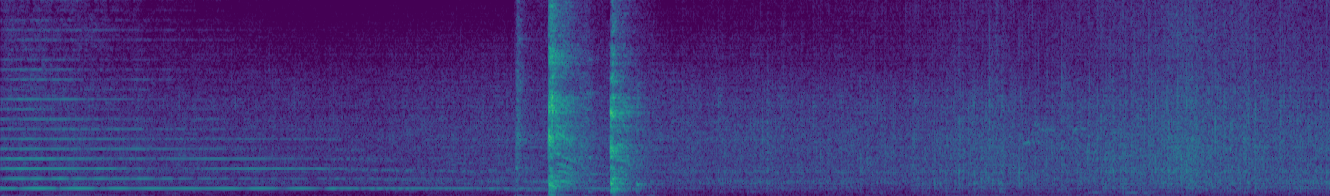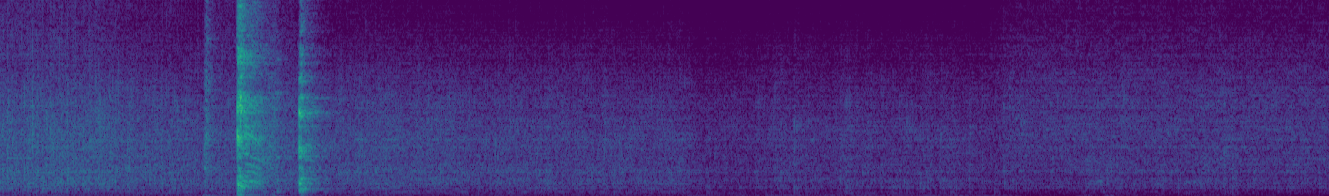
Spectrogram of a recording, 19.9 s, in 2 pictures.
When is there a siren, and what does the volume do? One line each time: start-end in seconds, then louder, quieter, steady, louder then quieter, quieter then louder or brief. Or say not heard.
0.0-4.7 quieter.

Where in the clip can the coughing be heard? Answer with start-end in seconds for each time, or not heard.
3.9-4.8, 11.5-12.3.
